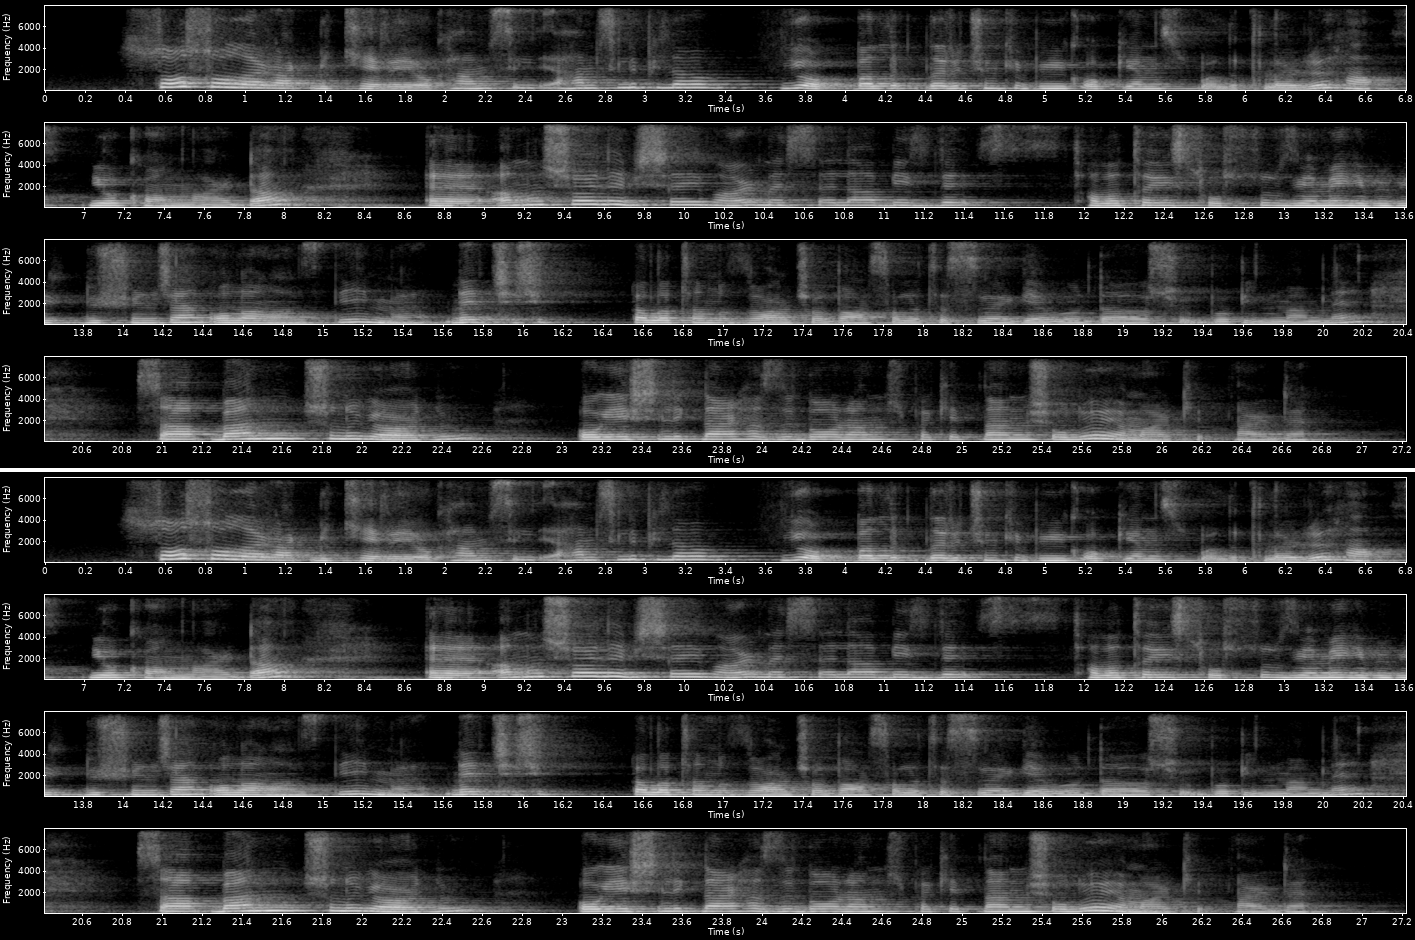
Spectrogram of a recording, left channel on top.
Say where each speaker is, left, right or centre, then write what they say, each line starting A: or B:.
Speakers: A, on the left; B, on the left.
A: Sos olarak bir kere yok. Hamsili, hamsili pilav yok. Balıkları çünkü büyük okyanus balıkları.
B: Evet.
A: Hamsi yok onlarda.
B: Hı hı.
A: Ee, ama şöyle bir şey var. Mesela bizde salatayı sossuz yeme gibi bir düşüncen olamaz değil mi?
B: Evet.
A: Ve çeşit salatamız var. Çoban salatası, gevurdağı, şu bu bilmem ne. Sa ben şunu gördüm. O yeşillikler hazır doğranmış, paketlenmiş oluyor ya marketlerde.
B: Hı hı.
